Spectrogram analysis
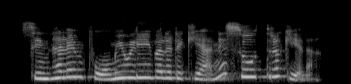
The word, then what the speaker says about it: formulae: In this video, I'm going to talk about formulae. සිංහලෙන් formulae වලට කියන්නේ සූත්‍ර කියලා. මෙතන LAE තිබුණට අපි sound කරනකොට pronounce කරනකොට LEE. lee sound එක තමයි තියෙන්නේ. lee කියලා තමයි pronounce කරන්න ඕනේ. formulae.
